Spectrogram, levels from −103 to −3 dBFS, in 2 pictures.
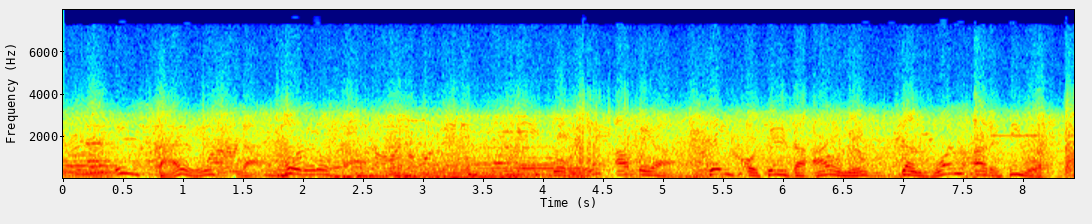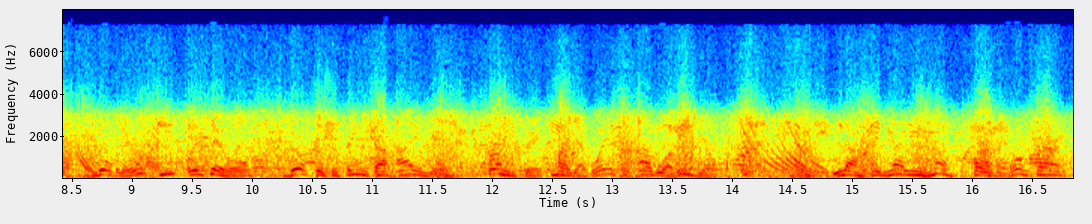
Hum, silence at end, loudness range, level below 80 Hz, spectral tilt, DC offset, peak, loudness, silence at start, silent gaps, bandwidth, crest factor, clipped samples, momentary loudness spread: none; 0 s; 1 LU; -32 dBFS; -9 dB/octave; under 0.1%; -2 dBFS; -15 LUFS; 0 s; none; 6.8 kHz; 14 dB; under 0.1%; 3 LU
